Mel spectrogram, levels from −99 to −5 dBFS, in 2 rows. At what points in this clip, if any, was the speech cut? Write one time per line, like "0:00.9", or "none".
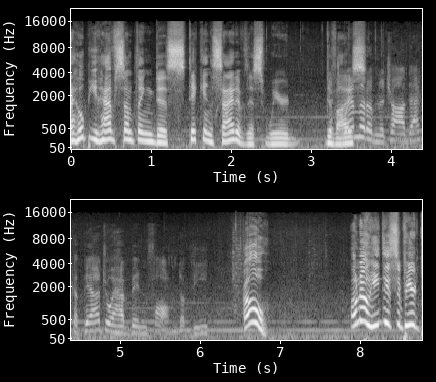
0:06.3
